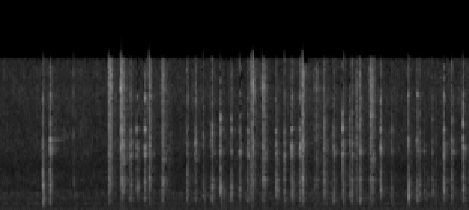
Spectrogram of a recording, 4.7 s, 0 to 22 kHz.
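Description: Fingertips with medium-length pink nails type and tap on an old beige 90s Packard Bell plastic computer keyboard with mechanical-style keys and a hollow body, resting on a white cloth. The result is a quick, irregular run of sharp, bright, hollow plastic clicks that die away almost instantly, over a steady low hum.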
